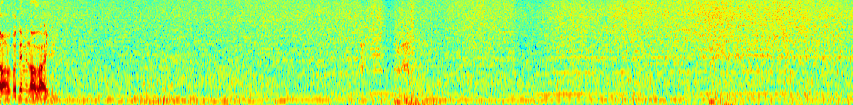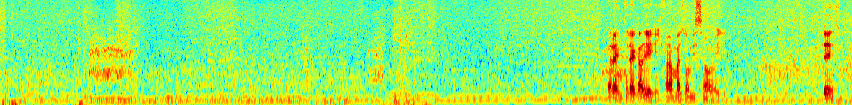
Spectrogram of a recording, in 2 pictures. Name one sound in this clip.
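A motorbike engine hums steadily and shifts in pitch as the rider speeds up and slows down.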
